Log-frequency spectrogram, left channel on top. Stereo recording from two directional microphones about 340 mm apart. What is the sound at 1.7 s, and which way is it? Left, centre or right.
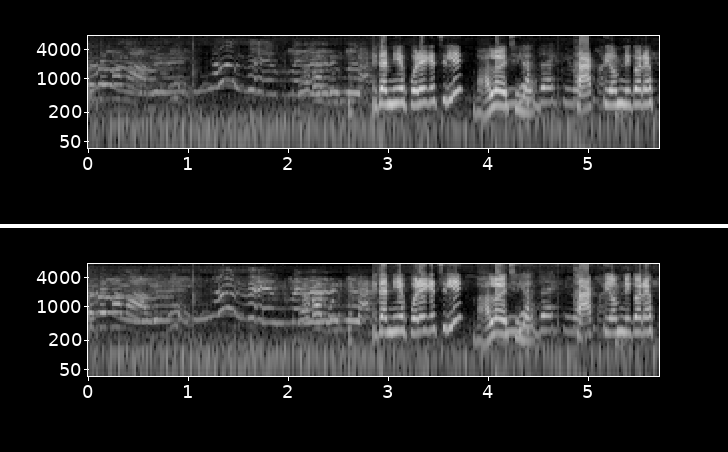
Children playing, centre.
